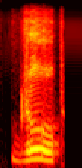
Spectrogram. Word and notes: grope: Indian

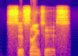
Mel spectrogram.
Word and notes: cecitis: British English

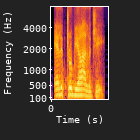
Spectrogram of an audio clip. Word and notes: electrobiology: Indian

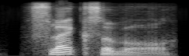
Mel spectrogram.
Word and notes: flexible: British English

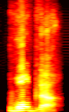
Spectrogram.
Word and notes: warbler: Indian

